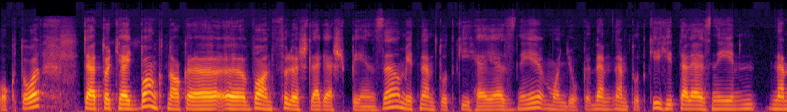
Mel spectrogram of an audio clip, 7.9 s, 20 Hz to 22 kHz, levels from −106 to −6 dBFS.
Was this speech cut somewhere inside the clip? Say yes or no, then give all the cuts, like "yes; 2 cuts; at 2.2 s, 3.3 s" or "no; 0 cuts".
no; 0 cuts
